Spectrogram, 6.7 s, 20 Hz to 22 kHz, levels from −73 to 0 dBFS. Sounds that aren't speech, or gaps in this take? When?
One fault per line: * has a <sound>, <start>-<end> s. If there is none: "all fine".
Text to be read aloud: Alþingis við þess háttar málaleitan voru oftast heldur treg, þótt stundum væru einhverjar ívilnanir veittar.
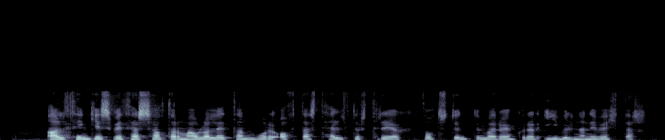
all fine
